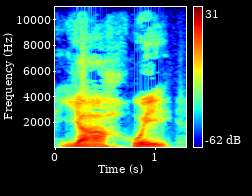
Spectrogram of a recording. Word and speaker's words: Yahweh: ye ha W ha dibacanya yahwe huruf ha di bagian belakang tidak kedengaran pada saat dibaca dan perlu saudara ketahui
